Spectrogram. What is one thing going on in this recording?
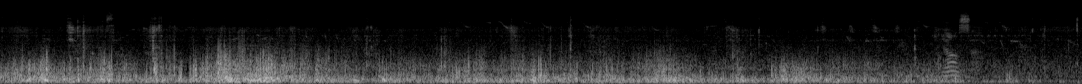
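Wind blows in strong gusts across the open air.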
